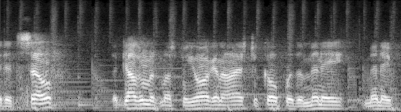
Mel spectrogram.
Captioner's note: archival news audio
